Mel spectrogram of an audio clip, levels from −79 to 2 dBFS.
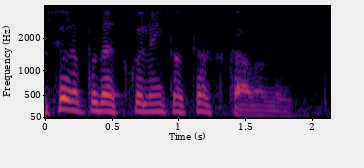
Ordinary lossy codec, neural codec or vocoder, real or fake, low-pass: none; codec, 16 kHz, 16 kbps, FreqCodec, smaller model; fake; 3.6 kHz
